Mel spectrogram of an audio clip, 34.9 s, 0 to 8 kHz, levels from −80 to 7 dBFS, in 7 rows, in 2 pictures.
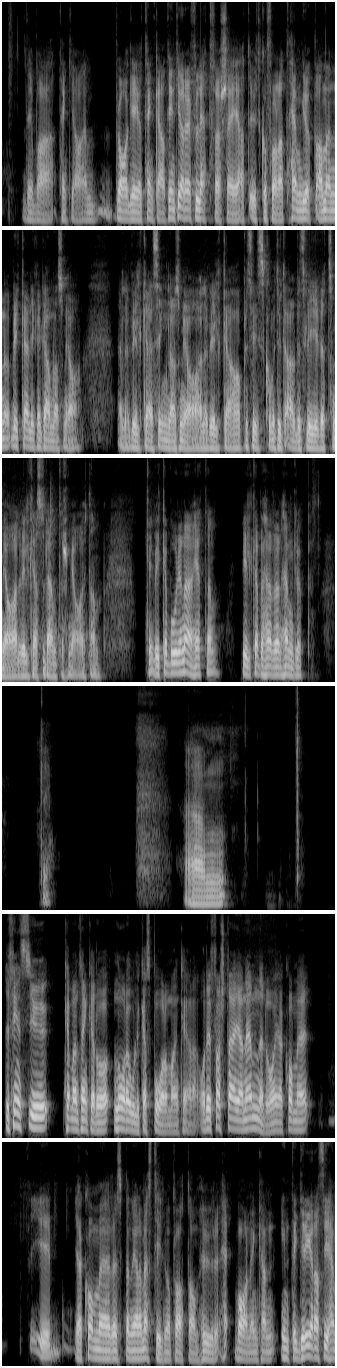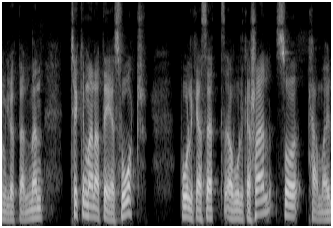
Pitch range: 95-130 Hz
